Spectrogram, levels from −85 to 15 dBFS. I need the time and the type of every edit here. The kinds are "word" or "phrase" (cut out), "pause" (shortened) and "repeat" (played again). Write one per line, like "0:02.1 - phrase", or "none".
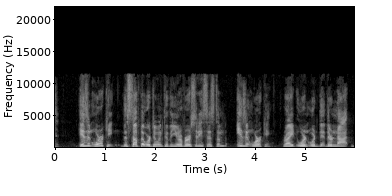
0:03.5 - pause
0:04.4 - pause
